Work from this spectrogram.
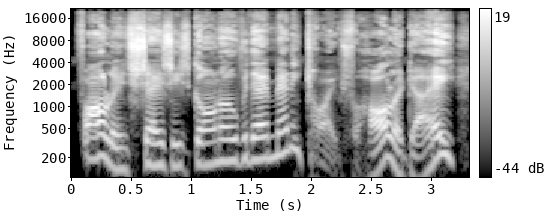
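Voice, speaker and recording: A man voicing an upbeat young companion who teases and reassures, in a high, animated voice. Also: normal speed, no room sound. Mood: reassuring. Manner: teasing, reassuring.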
